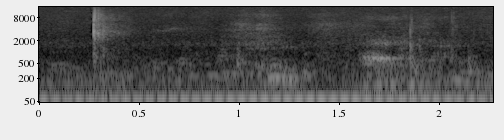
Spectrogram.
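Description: A single sharp click or snap about a quarter second in, over faint voices.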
